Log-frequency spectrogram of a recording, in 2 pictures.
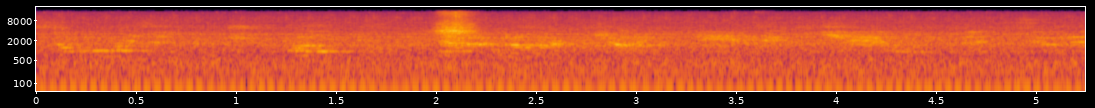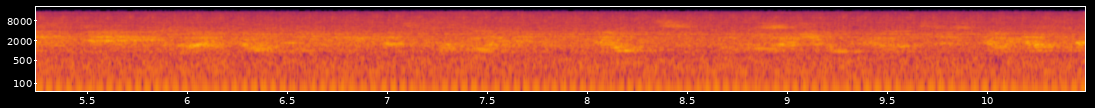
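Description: Tyres roll along a road.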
